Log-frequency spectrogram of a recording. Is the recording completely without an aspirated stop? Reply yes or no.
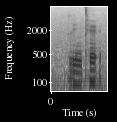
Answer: no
